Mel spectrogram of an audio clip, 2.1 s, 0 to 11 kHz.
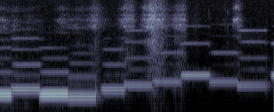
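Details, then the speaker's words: Commodore 128 on a diagnostic test cartridge, without the harness and not yet on its own power supply. Clean stepped tones jump up and down in steady, distinct notes; the SID sound chip tests good. "is a good SID chip. Indeed, we have a good SID chip."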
